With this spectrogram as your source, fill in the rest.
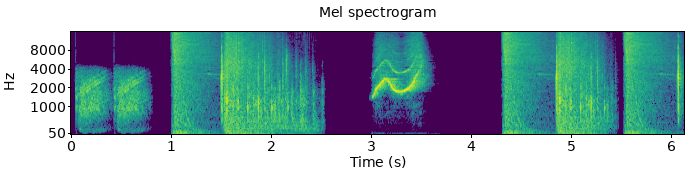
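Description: Bubbles pop in quick bursts of bright game sound effects.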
